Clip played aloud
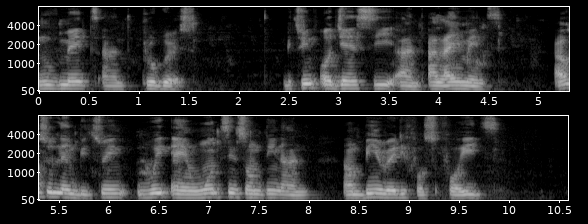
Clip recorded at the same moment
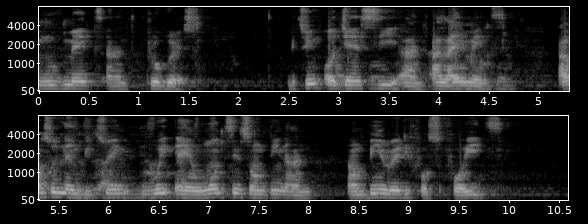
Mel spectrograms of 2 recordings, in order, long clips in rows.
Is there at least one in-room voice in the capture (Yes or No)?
Yes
